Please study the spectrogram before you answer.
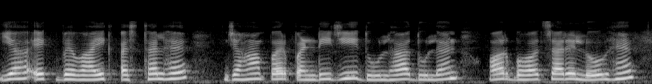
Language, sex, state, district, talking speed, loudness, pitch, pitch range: Hindi, female, Jharkhand, Ranchi, 145 wpm, -15 LUFS, 240 Hz, 220-255 Hz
